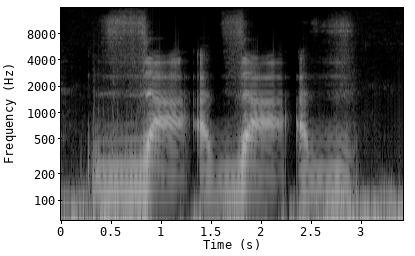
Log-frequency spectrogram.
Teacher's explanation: the voiced dental sibilant fricative consonant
